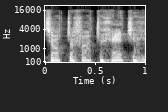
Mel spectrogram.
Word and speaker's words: Chattahoochee: It's Chattahoochee High School. – Oh, it is Chattahoochee. No, no, that's not. It's Chattahoochee. – That's Chattahoochee, like Alan Jackson song. – Yep. – Chattahoochee.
